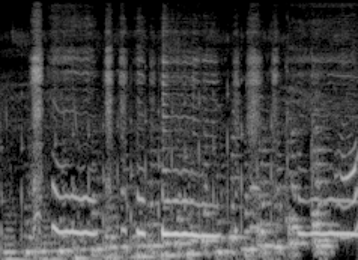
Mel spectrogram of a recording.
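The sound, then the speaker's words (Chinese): A lost baby fox crying for its mother, heard by Dora and Boots: a run of high, wavering whimpers and drawn-out whining sobs that rise and fall in pitch, repeating steadily over a low, continuous background. “听起来像是哭泣的声音。”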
